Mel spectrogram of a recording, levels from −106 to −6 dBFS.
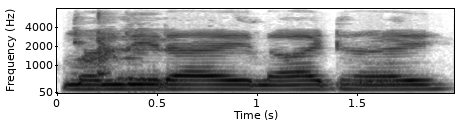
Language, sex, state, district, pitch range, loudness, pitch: Hindi, male, Jharkhand, Sahebganj, 155-160 Hz, -13 LUFS, 155 Hz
